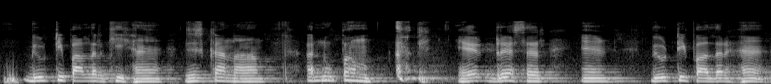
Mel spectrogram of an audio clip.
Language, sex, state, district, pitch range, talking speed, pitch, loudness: Hindi, male, Rajasthan, Bikaner, 140-170 Hz, 100 wpm, 145 Hz, -15 LUFS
